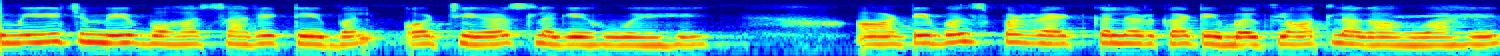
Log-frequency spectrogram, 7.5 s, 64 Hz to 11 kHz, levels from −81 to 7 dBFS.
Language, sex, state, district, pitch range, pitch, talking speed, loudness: Hindi, female, Chhattisgarh, Bilaspur, 195-215 Hz, 200 Hz, 170 wpm, -14 LUFS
